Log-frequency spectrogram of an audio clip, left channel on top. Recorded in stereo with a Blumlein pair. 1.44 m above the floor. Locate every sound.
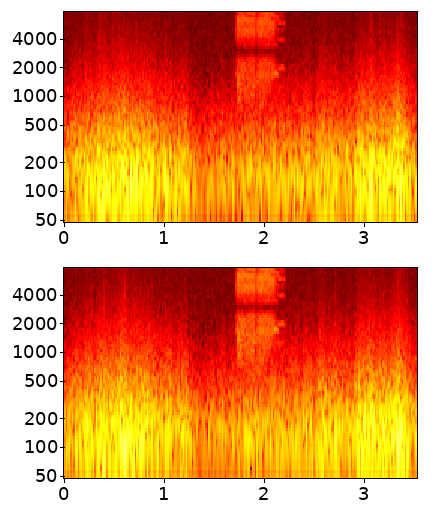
1.7 s a hiss: 15° right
